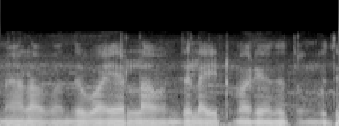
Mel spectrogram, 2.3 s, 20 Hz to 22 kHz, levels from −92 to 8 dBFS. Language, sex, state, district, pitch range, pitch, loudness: Tamil, male, Tamil Nadu, Namakkal, 85-90 Hz, 90 Hz, -15 LUFS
